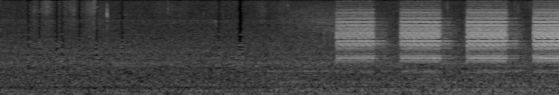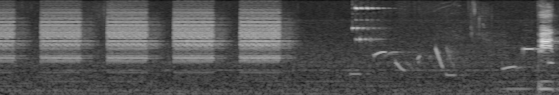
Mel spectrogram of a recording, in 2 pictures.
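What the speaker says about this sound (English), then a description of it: "Beep, beep, beep." An alarm in the video game Tales of the Neon Sea beeps in a steady run of about eight loud, evenly spaced electronic pulses over a continuous background hum, followed by brief chirping tones.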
